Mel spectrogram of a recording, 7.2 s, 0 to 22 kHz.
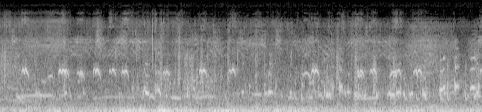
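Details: Tundra swans (Bewick's swans) at Sugo-swamp, Bando, Ibaraki, Japan, where hundreds arrive yearly, recorded 6 January 2020 with a GoPro HERO7 among pintail ducks: many overlapping nasal honks in quick succession, with a steady low wind rumble beneath.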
